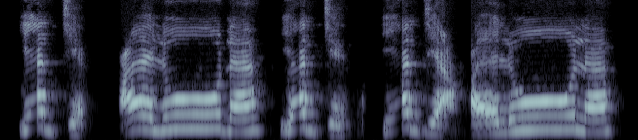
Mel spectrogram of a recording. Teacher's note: জিম শিন ইয়া ঠিক জিহ্বার মাঝখানটা বরাবর উপরের তালুর সঙ্গে লাগিয়ে এই 3টি হরফ উচ্চারিত হয়।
